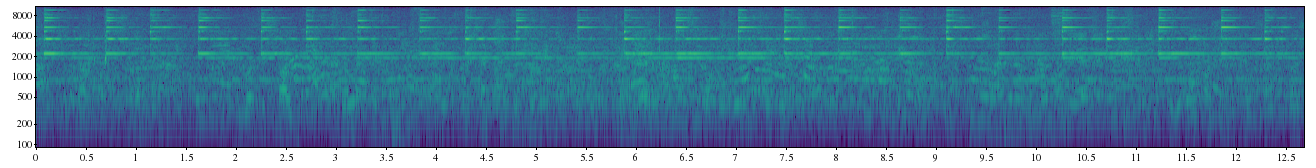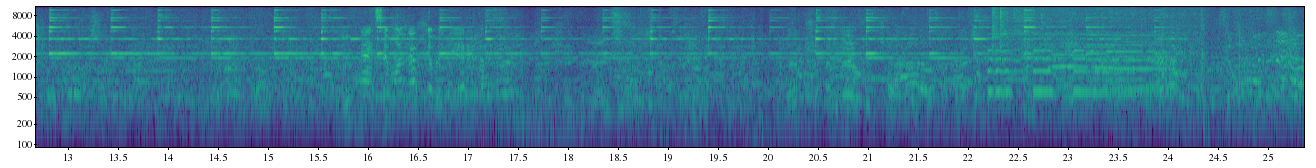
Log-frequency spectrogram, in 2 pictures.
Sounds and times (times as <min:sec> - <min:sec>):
Speech: 0:00.0 - 0:25.3.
